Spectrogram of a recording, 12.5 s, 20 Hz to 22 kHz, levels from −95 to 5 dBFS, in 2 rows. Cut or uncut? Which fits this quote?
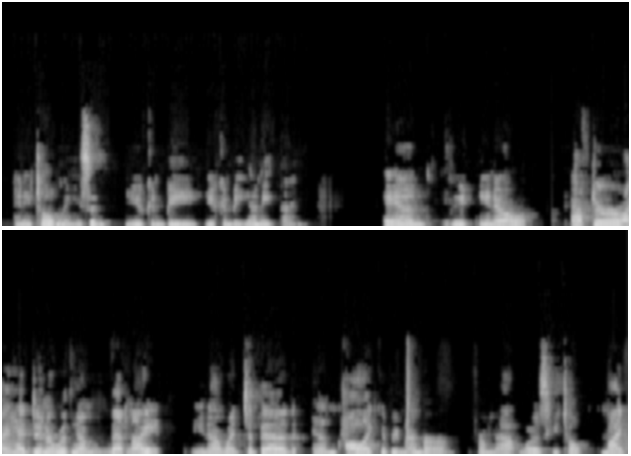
cut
